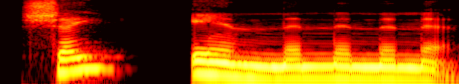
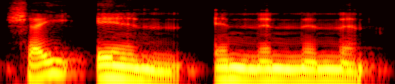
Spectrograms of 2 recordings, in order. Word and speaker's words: شيء: Shai-in. Do you hear this sound of noon? Shai-in. This is because we have here hamza, and under it you find two kasras.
